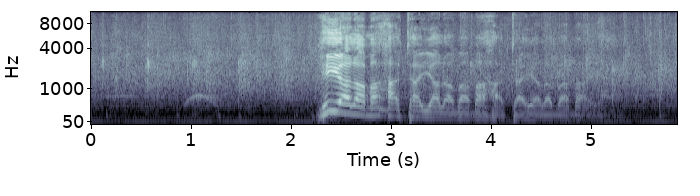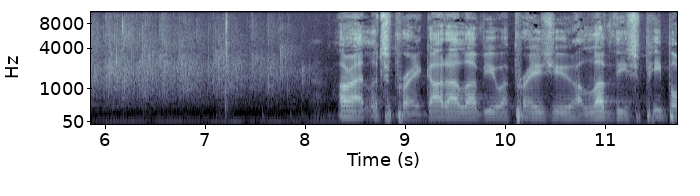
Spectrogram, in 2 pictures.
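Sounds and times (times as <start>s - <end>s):
audience clapping hands in praise: 0.0s - 8.2s
speech: 2.3s - 5.3s, 8.4s - 11.7s.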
